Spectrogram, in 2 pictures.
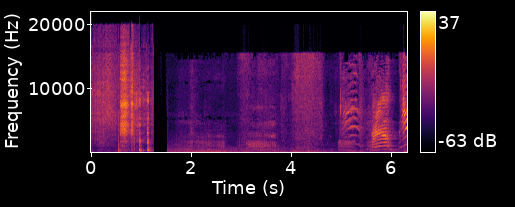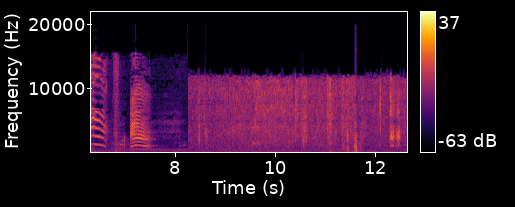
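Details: Domestic cat, an aggressive mother protecting her kitten, gives a run of rising-falling harmonic meows around six to seven seconds, with a clatter at the start and a noisy hiss-like wash in the final seconds.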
